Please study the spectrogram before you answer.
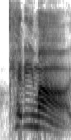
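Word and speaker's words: κρίμα: 여기에서 보면 비판이란 말은 케리마 이렇게 발음하는데요, 이게 비판이에요. 이 비판이라는 말은 판단이라는 말로, 사실은 원래 이건 법정 용어인데 재판받다, 그리고 부정한 판결을 하다, 잘못된 판결, 이게 크리마라는 단어입니다.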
